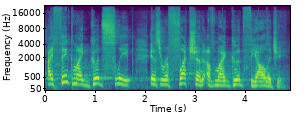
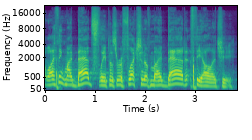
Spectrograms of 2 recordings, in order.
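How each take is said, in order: First: Good leaned on both times; the other preacher's confident line, good stressed. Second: Bad stressed with a falling end; wry self-mocking reply, bad stressed. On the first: Retold or imitated. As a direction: lean on the word good each time. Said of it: "he said". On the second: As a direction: land hard on bad both times. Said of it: "And I thought".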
